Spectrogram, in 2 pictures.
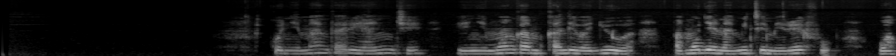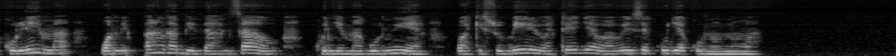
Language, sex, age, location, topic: Swahili, female, 18-24, Dar es Salaam, finance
